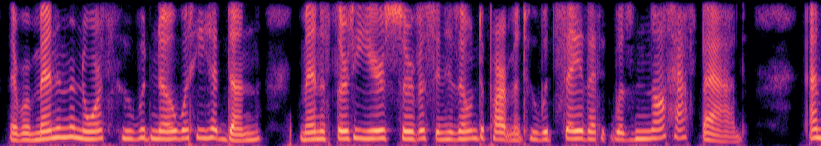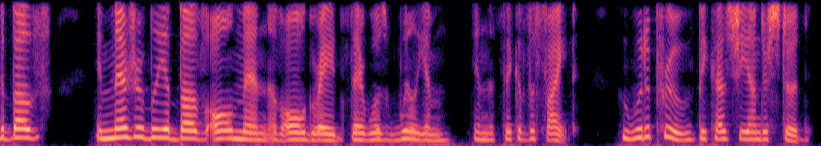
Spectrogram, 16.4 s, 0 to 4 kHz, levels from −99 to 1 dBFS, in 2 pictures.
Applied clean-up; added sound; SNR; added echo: none; none; none; none.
